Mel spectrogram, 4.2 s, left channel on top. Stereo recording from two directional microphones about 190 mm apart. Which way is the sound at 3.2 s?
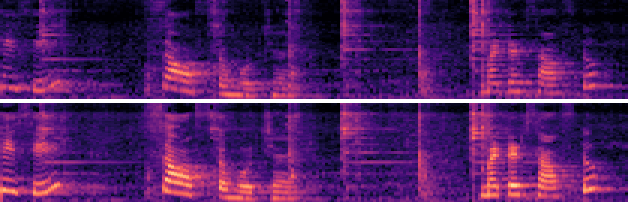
45° right (ahead or behind).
